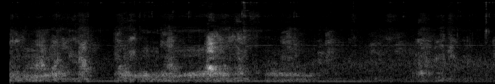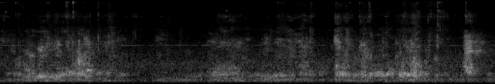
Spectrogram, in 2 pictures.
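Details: Three dogs, Emma, Bugsy and Kuna, play by a new fence; Emma is five months old. Low rumbling growls and scuffling come in bursts throughout, with a short sharp yelp near the third second.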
